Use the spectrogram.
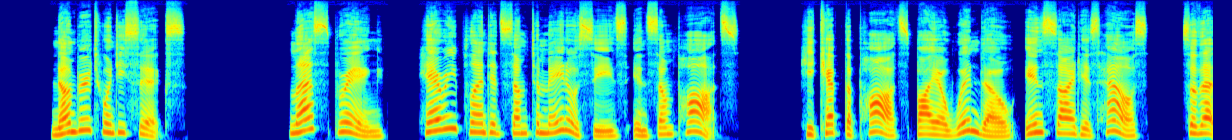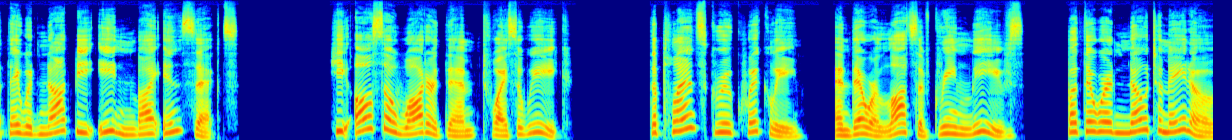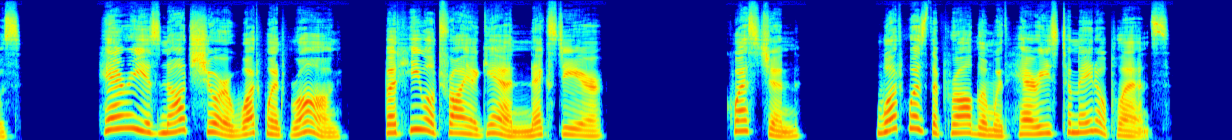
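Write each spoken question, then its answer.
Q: What was the problem with Harry's tomato plants?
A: They grew leaves but produced no tomatoes.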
